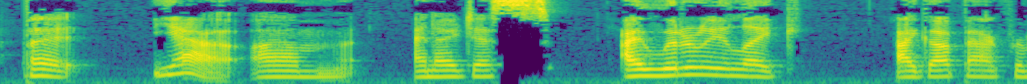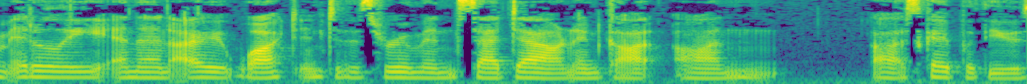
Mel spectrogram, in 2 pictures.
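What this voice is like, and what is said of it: Weak voice cutting in and out. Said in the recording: “My voice is a little weird. I've been sick, and so it goes in and out a little bit”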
